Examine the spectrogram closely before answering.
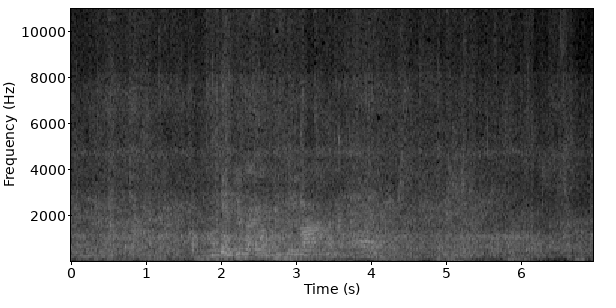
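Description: Water laps gently in an echoing cave.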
